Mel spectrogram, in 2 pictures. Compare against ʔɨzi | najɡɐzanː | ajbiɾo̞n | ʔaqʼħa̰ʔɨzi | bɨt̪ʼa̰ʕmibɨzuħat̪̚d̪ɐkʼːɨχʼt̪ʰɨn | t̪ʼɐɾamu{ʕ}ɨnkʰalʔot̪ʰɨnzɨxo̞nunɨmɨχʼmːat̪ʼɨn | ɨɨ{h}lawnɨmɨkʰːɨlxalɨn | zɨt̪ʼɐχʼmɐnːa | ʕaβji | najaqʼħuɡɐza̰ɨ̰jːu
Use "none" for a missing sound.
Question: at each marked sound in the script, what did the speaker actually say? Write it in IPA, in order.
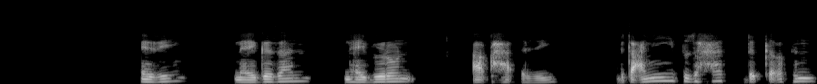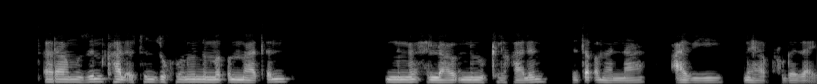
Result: z, ħ

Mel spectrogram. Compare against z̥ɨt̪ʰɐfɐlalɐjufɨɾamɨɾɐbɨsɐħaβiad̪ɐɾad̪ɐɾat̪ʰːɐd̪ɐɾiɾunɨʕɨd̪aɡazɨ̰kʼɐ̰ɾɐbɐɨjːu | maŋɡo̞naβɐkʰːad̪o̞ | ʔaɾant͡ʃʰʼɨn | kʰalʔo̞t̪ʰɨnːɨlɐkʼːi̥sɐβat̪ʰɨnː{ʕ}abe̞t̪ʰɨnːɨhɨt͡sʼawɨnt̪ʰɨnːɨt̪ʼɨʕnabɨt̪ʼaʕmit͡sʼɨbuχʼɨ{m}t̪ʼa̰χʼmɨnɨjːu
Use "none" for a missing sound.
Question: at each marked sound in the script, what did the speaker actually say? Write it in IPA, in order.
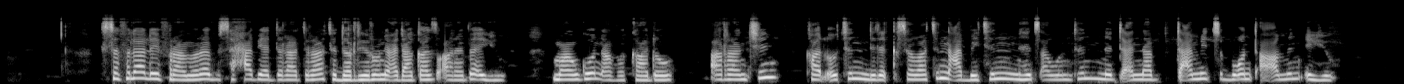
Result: ʕ, n

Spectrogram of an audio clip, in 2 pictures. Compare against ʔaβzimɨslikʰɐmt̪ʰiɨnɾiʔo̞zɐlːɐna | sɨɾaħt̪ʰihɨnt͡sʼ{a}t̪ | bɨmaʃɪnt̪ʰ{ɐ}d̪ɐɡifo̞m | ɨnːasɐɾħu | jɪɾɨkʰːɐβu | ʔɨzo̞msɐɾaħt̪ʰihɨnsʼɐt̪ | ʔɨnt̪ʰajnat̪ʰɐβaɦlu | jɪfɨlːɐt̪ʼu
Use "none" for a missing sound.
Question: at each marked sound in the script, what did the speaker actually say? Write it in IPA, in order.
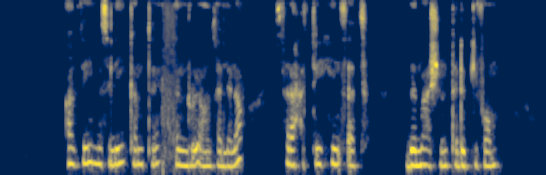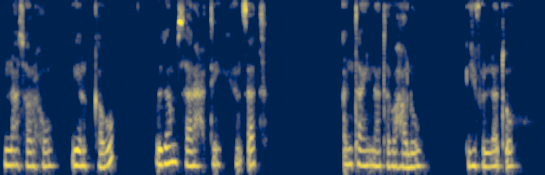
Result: ɐ, ɐ

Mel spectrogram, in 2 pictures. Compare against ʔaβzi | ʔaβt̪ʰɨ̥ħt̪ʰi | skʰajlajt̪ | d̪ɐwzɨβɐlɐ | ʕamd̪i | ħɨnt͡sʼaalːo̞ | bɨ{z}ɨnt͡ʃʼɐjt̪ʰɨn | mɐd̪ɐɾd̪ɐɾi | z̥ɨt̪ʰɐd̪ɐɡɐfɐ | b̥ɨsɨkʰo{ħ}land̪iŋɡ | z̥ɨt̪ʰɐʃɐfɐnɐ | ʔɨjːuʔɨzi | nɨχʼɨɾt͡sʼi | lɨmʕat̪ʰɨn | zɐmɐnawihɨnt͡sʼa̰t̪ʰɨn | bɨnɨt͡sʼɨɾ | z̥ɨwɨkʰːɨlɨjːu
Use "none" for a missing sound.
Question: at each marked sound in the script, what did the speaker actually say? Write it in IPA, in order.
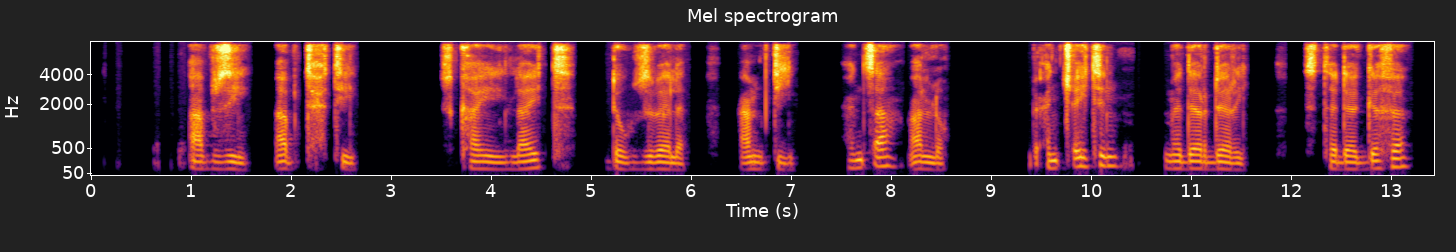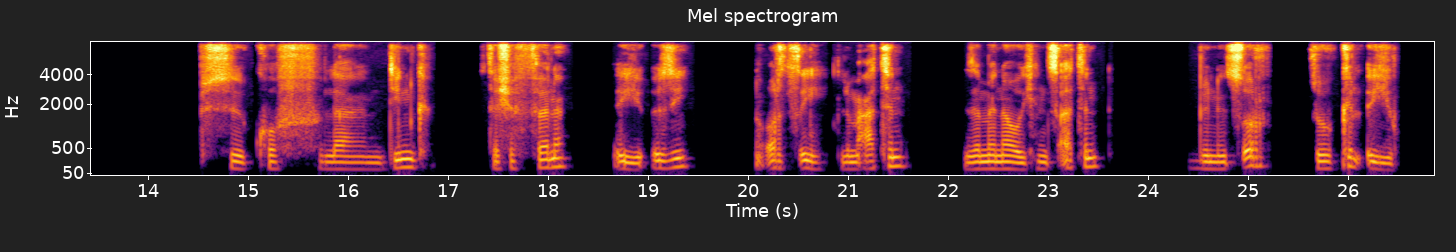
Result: ʕ, f

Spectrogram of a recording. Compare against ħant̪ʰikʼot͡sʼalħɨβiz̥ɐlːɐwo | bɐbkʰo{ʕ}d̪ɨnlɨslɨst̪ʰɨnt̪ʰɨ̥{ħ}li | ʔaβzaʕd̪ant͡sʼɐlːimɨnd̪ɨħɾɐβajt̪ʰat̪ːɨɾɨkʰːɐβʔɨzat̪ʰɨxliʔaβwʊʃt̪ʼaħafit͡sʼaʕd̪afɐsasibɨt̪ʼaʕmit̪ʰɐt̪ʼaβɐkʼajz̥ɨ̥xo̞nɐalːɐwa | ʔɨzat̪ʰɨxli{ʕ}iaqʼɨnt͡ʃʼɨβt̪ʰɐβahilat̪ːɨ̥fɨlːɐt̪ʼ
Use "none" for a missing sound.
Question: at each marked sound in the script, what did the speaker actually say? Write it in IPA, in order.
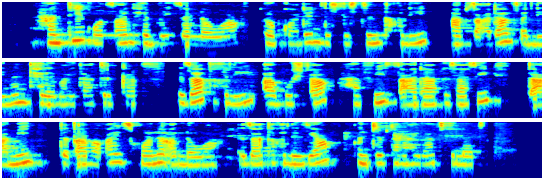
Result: ʕ, x, z

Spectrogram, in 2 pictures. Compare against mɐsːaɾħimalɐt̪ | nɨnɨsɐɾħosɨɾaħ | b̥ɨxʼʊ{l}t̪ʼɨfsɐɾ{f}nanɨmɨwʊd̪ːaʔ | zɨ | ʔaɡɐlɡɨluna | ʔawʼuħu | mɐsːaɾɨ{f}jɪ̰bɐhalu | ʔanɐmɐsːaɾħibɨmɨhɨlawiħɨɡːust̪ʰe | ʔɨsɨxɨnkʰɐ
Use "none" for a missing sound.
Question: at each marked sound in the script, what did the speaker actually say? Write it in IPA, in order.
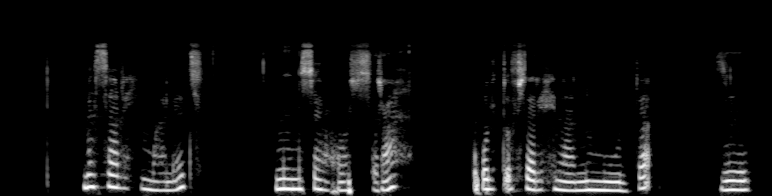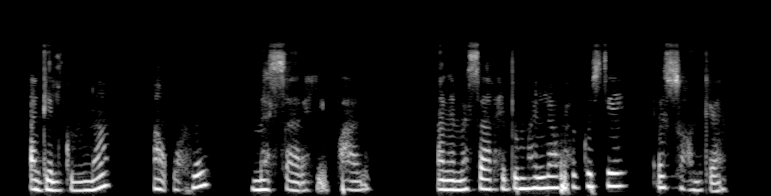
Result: l, ħ, ħ

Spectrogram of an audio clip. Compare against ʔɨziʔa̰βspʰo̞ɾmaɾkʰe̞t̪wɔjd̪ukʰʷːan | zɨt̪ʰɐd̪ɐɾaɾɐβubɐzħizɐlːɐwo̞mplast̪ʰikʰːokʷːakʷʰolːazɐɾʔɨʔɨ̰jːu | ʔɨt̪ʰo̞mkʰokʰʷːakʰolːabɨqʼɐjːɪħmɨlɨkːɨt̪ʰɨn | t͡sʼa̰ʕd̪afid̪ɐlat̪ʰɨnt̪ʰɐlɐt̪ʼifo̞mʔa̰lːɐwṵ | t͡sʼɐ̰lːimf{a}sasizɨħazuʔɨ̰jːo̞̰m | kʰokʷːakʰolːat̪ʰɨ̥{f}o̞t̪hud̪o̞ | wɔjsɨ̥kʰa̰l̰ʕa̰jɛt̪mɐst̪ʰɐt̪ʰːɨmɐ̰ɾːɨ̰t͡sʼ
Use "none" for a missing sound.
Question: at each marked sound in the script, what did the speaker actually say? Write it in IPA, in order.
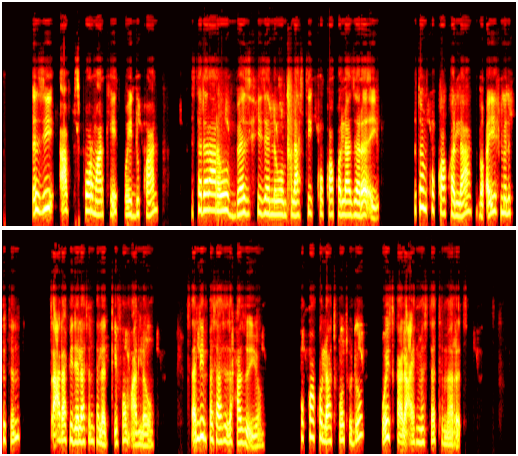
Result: ɐ, f

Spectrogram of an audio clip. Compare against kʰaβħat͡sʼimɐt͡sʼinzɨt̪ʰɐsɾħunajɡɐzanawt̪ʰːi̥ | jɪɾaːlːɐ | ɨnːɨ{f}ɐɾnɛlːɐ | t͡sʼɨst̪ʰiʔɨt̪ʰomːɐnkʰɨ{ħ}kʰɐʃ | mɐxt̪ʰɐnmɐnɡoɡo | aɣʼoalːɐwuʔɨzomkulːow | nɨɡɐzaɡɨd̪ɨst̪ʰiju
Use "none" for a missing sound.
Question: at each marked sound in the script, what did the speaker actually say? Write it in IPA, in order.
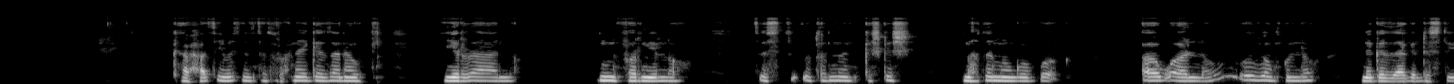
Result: f, ʃ

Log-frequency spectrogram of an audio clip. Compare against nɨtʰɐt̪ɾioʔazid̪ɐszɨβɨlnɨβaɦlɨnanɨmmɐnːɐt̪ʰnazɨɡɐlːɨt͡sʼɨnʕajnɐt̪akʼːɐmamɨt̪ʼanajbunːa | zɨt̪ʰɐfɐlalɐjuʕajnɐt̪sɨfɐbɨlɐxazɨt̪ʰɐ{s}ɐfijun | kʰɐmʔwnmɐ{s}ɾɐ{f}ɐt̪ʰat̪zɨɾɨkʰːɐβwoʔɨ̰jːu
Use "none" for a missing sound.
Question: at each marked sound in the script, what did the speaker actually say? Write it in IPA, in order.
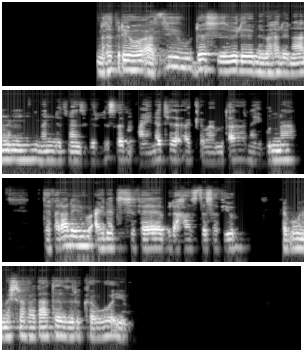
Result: s, ʃ, f

